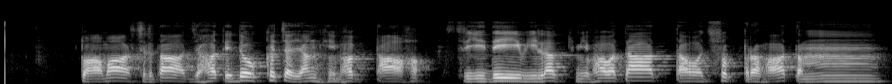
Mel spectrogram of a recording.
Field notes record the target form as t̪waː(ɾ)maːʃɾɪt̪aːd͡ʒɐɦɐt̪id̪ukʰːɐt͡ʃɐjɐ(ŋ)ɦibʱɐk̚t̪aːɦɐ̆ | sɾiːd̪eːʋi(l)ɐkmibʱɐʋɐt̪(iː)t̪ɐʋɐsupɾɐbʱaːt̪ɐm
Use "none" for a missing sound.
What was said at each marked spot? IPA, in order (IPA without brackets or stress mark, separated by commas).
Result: none, ŋ, l, aː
